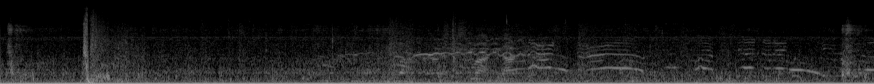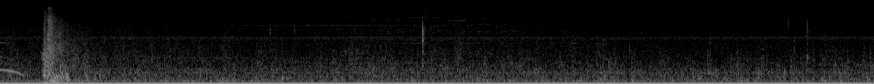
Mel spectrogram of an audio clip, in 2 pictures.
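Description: A horse-drawn cart rumbles steadily along a dirt track.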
